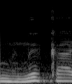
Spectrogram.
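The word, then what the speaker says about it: Munuka: Yo te puedo decir que hablo alemán y me siento muy orgulloso, y te puedo decir que hablo Mneca y me siento muy, muy feliz. Mneca se escribe...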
